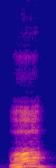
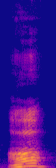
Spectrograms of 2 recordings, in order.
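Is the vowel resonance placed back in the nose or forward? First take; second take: back; back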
